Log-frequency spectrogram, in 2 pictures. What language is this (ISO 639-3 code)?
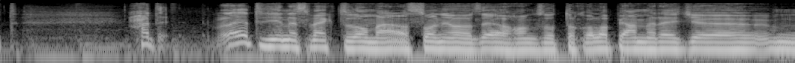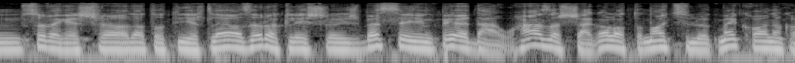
hun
